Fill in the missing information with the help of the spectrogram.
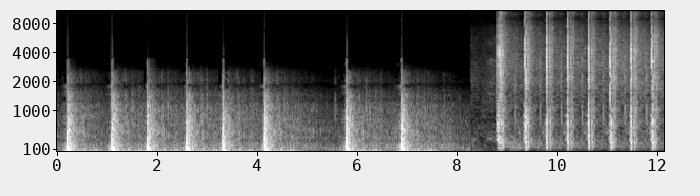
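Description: Pistol shots fired one at a time, about a second apart, each a sharp crack with a short tail. About 8 seconds in, after a brief pause, a faster string of brighter shots follows, about two a second.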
